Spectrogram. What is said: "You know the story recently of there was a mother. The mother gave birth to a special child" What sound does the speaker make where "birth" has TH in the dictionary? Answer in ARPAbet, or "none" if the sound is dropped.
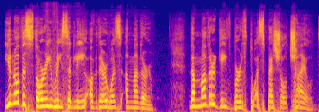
TH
